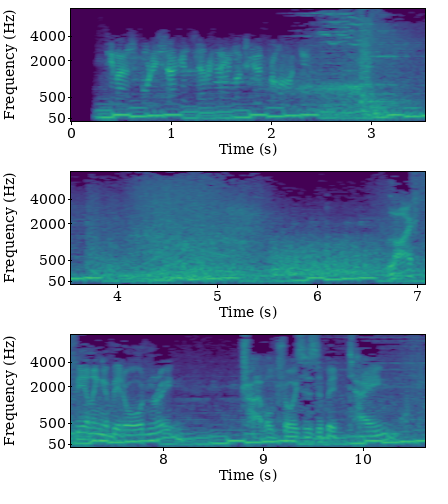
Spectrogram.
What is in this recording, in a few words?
Narration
